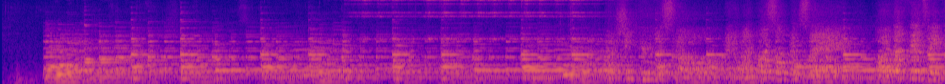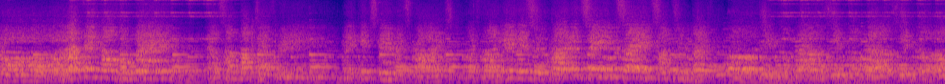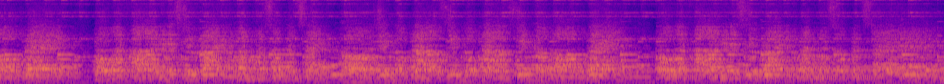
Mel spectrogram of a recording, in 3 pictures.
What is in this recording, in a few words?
SATB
